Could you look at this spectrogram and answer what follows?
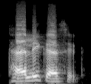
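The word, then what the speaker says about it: phthalic acid: इसमें इसको क्या बोलेंगे, इसको बोलते हैं थैलिक एसिड। और थैलिक एसिड की स्पेलिंग क्या होगी, PHTHA, ये है थैलिक एसिड। PH से शुरू होती है बेटा इसकी स्पेलिंग, है ना।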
